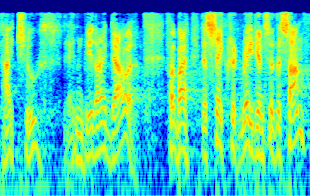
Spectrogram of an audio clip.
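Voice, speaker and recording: A man's voice: mid-range voice, lively intonation, breathy edge. An actor playing an aging, proud and volatile king and father in a classical Shakespearean stage drama, speaking in a grand, commanding manner. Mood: enraged. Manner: grand, theatrical, deliberate, commanding. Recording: muffled, reverberant hall sound.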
